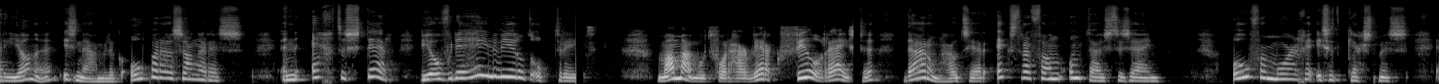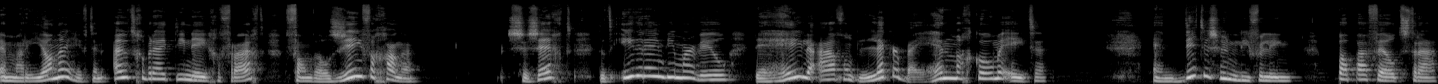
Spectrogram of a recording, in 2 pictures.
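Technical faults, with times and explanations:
5.76–8.61 s, input switched to a poorer device: after an 80 ms gap the sound turns dull and boxy, with nothing above 5.9 kHz, a level shift of around 5 dB and a faint new background hiss, likely a narrower-band microphone briefly taking over.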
